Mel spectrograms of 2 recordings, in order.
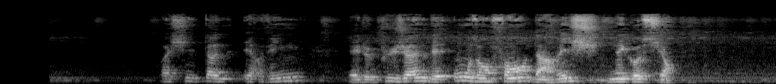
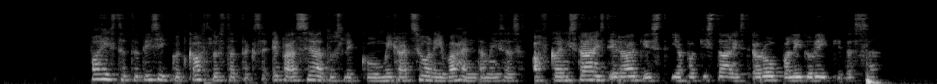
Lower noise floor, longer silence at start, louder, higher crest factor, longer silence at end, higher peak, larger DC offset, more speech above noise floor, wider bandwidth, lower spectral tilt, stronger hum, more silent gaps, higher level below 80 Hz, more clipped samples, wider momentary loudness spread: second, -60 dBFS vs -72 dBFS; first, 1.6 s vs 0.9 s; first, -17 LUFS vs -27 LUFS; about the same, 20 dB vs 22 dB; about the same, 0.65 s vs 0.55 s; first, 0 dBFS vs -4 dBFS; neither; second, 41 dB vs 45 dB; about the same, 11.5 kHz vs 11.5 kHz; second, -3 dB/octave vs -6 dB/octave; neither; neither; second, -58 dBFS vs -42 dBFS; neither; first, 18 LU vs 10 LU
